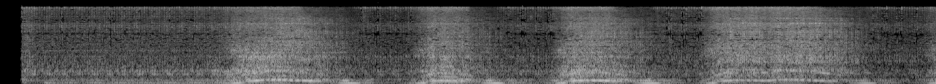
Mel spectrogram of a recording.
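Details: Mercedes OM642 350 CDI diesel idling with a dense metallic rattle through four throttle blips, spreading along the right side of the engine; stops when the high-pressure pump pressure regulator solenoid is unplugged; new solenoid didn't help; pump or injectors suspected.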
